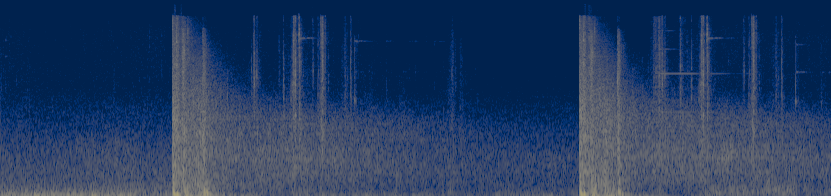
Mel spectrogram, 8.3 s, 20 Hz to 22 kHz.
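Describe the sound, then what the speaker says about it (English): A hunting rifle in Fallout 76 fires two sharp, loud shots several seconds apart, each cracking hard and trailing a long echoing decay over quiet ambient background. "All right, we haven't taken out our hunting rifle in a while."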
